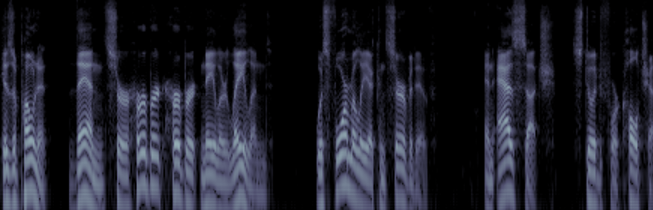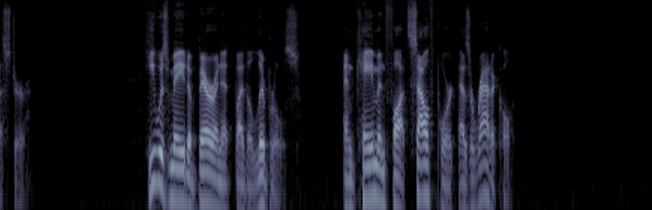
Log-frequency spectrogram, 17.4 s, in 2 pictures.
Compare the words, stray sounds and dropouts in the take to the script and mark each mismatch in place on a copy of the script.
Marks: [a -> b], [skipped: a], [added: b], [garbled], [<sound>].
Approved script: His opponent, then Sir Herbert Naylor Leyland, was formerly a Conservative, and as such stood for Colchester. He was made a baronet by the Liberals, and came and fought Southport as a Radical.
His opponent, then Sir Herbert [added: Herbert] Naylor Leyland, was formerly a Conservative, and as such stood for Colchester. He was made a baronet by the Liberals, and came and fought Southport as a Radical.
